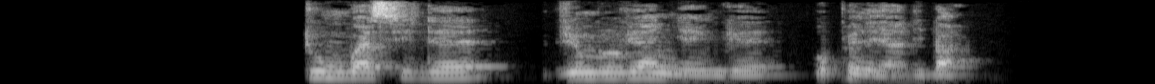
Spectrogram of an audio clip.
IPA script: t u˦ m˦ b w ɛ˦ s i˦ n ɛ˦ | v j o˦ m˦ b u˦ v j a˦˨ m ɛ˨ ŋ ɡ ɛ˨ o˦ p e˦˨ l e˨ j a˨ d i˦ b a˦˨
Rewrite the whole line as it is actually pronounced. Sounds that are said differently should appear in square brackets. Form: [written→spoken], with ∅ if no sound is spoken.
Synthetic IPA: t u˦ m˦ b w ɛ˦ s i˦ [n→d] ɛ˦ | v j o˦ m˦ b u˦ v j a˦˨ [m→ɲ] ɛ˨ ŋ ɡ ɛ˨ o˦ p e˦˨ l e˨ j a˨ d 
